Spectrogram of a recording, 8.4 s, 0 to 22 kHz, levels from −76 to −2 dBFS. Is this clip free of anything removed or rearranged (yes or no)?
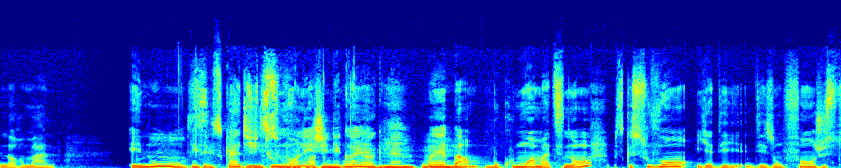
yes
